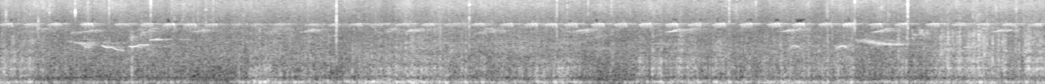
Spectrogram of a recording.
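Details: Crickets beside a crackling campfire: a thin, high chirping pulses steadily through the whole stretch, with sharp pops and snaps of burning wood and a deep, constant low rumble underneath.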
